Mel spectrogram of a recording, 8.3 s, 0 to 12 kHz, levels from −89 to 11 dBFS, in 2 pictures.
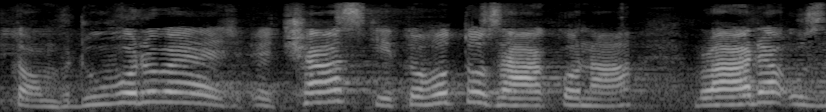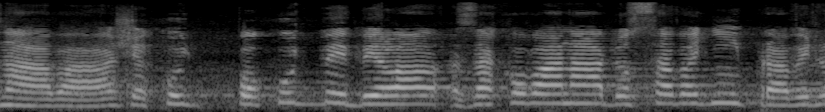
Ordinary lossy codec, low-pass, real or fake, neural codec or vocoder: AAC, 32 kbps; 10.8 kHz; real; none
